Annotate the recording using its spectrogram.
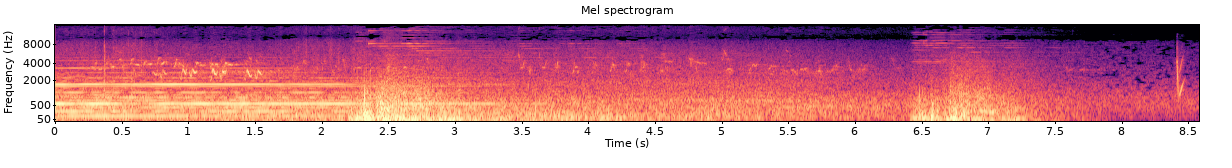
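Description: A flock of birds flutters past with a rush of wings.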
